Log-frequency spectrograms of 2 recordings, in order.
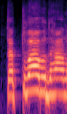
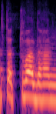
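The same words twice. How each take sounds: First: तत्वावधान with "va" before dhaan; correct form. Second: तत्वाधान with the second v dropped; wrong form. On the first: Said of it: "तत्वावधान होता है". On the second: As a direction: say तत्वाधान as "tatva-dhaan". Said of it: "तत्वाधान नहीं होता". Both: Shown as a demonstration.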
